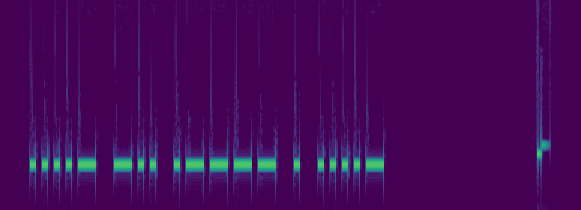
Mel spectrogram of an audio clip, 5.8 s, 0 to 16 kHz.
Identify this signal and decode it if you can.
Morse code, heard as a keyed tone, about 20 wpm, 700 Hz. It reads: 4D1E4
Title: Five Challenging Letter-Number Combinations 20wpm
